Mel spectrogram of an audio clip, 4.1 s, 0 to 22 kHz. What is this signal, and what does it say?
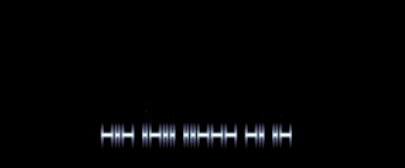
Morse code, heard as a keyed tone, about 36 wpm, 700 Hz. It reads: KL2NA
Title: USA Call Signs - 5 Characters - 3x Character Spacing - 35wpm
